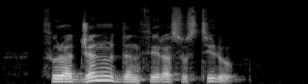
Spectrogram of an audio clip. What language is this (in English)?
Kabyle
